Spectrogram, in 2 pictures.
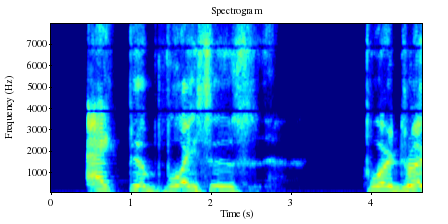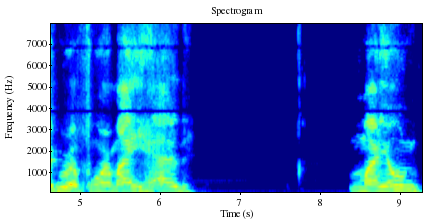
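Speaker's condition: Parkinson's disease; diagnosed over 9 years ago, tremor, uses medical cannabis for tremor relief

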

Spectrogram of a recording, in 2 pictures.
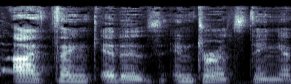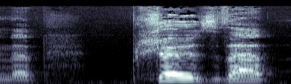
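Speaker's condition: Traumatic brain injury; slower speech due to brain injury

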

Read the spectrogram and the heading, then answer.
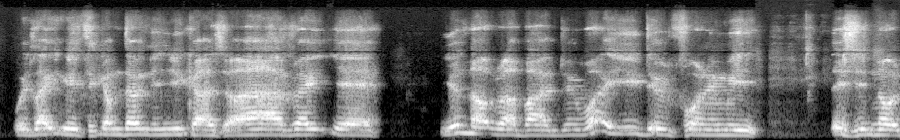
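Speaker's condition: Motor neurone disease; arm weakness

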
